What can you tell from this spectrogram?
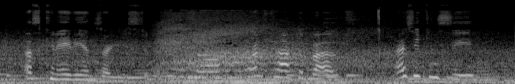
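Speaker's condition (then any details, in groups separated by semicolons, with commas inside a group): No condition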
